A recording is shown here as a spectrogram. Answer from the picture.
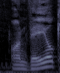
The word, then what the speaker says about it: Onavo: There is one called, it's hard to pronounce, but it's called OnVeo Count. And so it's spelled O-N-A-V-O.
